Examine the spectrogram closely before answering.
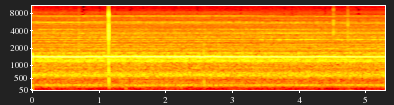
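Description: FEIN Slugger AJMU 137 PMQW cordless 18 V magnetic drill running under load, its 13/16-inch carbide-tipped truck frame cutter boring through a double-layer hardened truck frame rail: a steady motor whine over the noise of cutting metal. A single sharp click sounds about a second in.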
